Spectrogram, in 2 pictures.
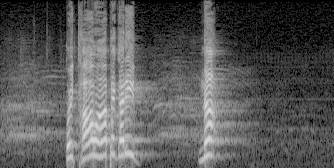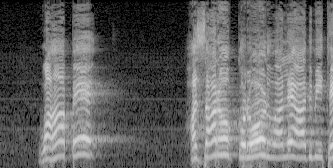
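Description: A man speaks forcefully into a microphone over loudspeakers, with an outdoor echo.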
